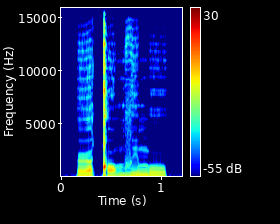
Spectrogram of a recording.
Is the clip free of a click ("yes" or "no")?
no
